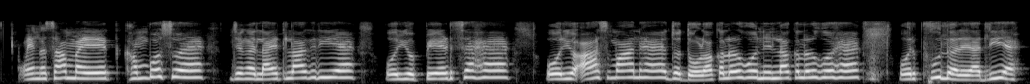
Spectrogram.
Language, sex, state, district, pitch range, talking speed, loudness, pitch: Hindi, female, Rajasthan, Churu, 255-315 Hz, 185 wpm, -11 LUFS, 285 Hz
